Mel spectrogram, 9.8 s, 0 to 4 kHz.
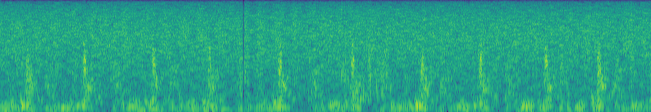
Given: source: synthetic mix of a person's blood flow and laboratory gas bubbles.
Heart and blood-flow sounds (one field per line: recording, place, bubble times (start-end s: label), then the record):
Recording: Doppler ultrasound of blood flow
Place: precordium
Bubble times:
5.09-5.26 s: bubbles
5.34-5.81 s: bubbles
From the record:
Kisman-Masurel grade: 211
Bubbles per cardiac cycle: several, 3 to 8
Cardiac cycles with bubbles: 1 to 10%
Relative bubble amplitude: barely perceptible (0.100 to 0.250)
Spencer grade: 1 (occasional bubble signal discernible with the cardiac motion signal, with majority of cardiac periods free of bubbles)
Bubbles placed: anywhere in the cardiac cycle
